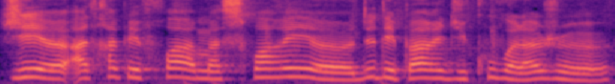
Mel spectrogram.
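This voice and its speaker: A woman's voice: a little high, steady tone, normal speed, a little mellow. Congested young woman vlogging with a cold. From France. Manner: rambling, many fillers, gives a tour while tidying. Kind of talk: casual vlog chat. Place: apartment indoors.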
